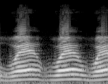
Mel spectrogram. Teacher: वकार से उच्चारण स्थानम है ना, दंतोष्टम। वैकार का उच्चारण स्थान दंतोष्टम है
